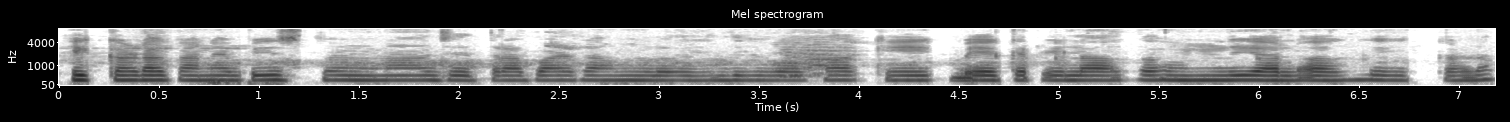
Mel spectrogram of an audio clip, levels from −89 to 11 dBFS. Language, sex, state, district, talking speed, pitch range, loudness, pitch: Telugu, female, Andhra Pradesh, Sri Satya Sai, 100 wpm, 205-215 Hz, -20 LUFS, 210 Hz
